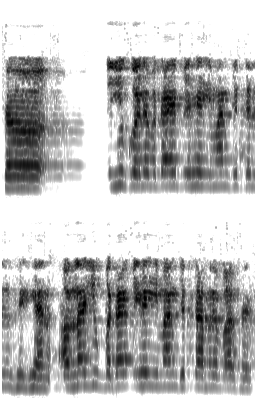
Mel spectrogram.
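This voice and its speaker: Guy with a really high voice talking religion earnestly, repeats himself, tinny phone call. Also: level tone, fairly quick. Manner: earnest, repeats phrases for emphasis. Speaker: speaker giving religious advice on a call. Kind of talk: informal religious talk over the phone.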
